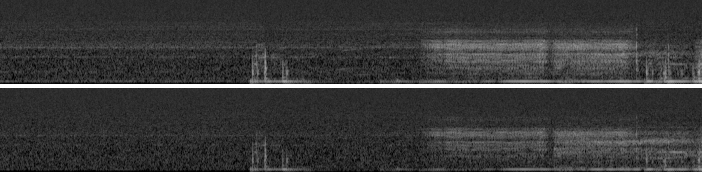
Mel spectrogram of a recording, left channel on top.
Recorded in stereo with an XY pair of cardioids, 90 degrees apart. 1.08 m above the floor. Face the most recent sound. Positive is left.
No sound to turn to.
